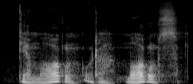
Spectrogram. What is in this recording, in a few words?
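"morgens", German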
